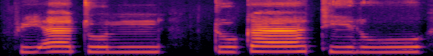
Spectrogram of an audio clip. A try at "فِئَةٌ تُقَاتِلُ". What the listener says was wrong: का नहीं होता, कॉफ को मोटा पढ़ते हैं तो कौतिलू।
